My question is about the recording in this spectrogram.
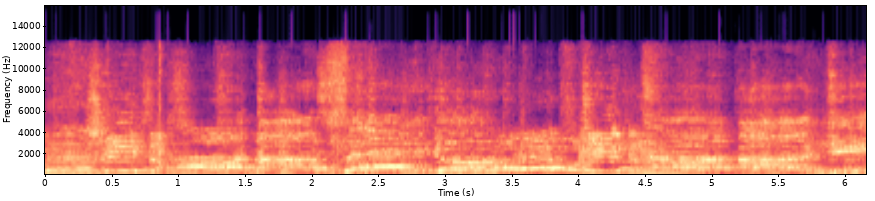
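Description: Gospel worship song sung by a praise team of men and women into microphones, over instrumental backing with held low bass notes.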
